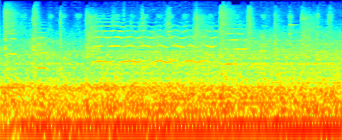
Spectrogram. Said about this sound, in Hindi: देखो दोस्तों, नेशनल हाईवे पर गाड़ियों का जाम लगा हुआ।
